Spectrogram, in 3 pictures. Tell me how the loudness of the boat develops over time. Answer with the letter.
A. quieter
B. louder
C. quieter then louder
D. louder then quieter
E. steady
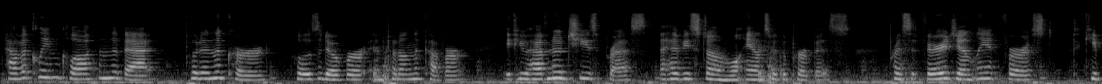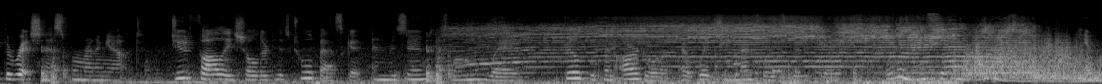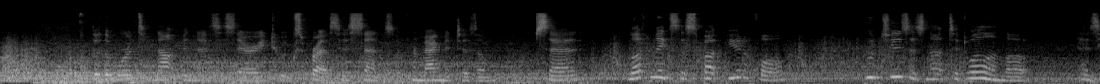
D.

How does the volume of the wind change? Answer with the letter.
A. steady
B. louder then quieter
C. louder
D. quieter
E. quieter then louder
B.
